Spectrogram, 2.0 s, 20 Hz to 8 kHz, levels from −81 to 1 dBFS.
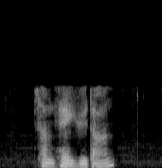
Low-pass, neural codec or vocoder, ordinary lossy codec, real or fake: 7.2 kHz; vocoder, 22.05 kHz, 80 mel bands, WaveNeXt; AAC, 16 kbps; fake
